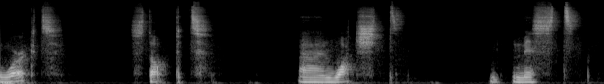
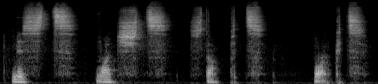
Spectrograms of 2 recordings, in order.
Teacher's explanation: the doesn't vibrate doesn't vibrate watch no vibration Miss no vibration so when you have no vibration you have the non-vibrating T sound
